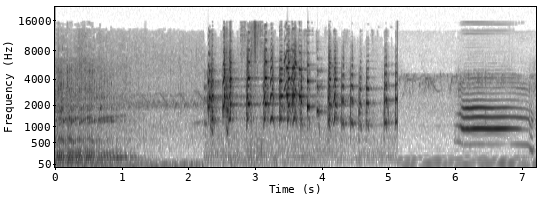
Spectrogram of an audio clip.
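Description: A domestic cat gives one long meow, held at one pitch and dropping at the end; it is the loudest sound here. Before it comes a low growl fading out in the first second, then about three seconds of rapid, repeated bird calls.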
